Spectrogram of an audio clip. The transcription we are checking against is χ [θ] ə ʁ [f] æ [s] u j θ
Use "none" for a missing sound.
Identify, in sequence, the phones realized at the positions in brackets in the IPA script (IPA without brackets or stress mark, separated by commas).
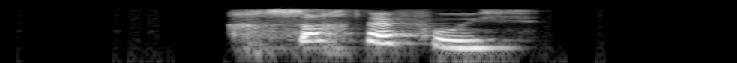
s, θ, f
